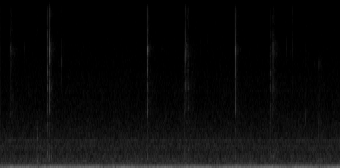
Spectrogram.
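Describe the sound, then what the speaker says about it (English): Faint, sparse mouse clicks at a computer while working with the transparency tool in CorelDraw, a few isolated ticks spread over a steady low hum, with no talk. "I click on transparency tool, and I click and then drag going there"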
